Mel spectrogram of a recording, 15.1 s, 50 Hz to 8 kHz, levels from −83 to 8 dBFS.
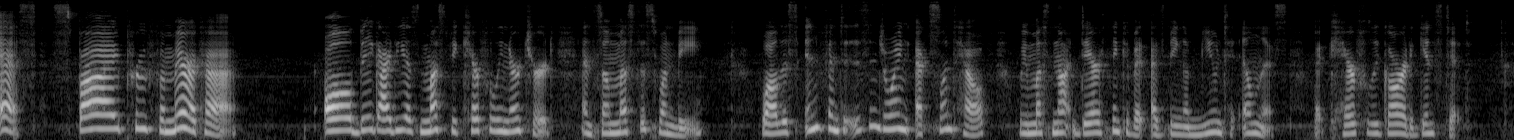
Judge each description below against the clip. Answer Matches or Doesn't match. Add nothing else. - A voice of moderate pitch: Doesn't match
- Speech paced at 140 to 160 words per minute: Doesn't match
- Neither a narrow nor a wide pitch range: Matches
